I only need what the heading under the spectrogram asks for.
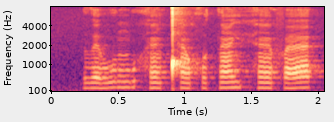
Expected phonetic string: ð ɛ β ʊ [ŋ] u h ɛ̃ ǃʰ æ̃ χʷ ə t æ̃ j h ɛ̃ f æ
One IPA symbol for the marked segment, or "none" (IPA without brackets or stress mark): ŋ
